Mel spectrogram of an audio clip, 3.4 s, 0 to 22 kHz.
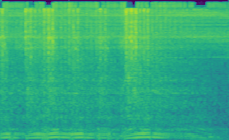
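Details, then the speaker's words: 1981 Jeep CJ7 sitting over 12 years, oil pressure confirmed; catches quickly, settles into an uneven low rumble with a couple of blips; starts after storage, exhaust leak noted near a junction. "wow wow that's awesome well there you have it she wants to live"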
